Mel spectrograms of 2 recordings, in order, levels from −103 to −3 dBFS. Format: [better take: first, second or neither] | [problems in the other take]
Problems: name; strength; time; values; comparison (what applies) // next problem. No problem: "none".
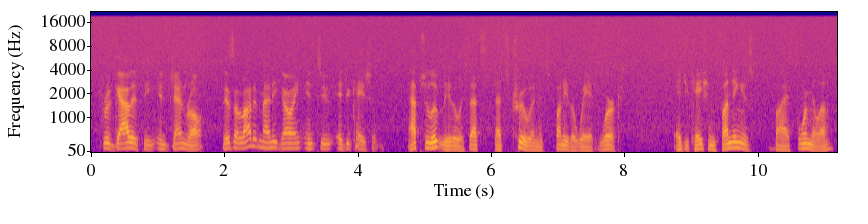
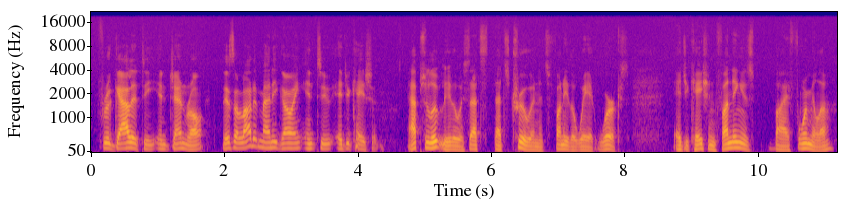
second | hiss; loud; throughout; 6 dB below the speech; faint in the second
